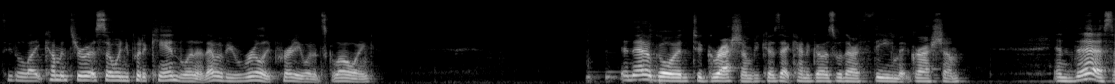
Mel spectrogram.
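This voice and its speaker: A woman with a raspy, hoarse voice from a head cold, chatting casually as she shows off her thrift finds, often pausing to search for words. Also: low voice. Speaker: vlogger showing thrift finds. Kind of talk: casual haul show-and-tell.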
